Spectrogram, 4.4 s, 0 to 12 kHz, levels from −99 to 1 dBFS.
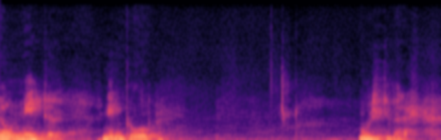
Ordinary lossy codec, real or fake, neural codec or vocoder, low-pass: none; fake; codec, 24 kHz, 1 kbps, SNAC; none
